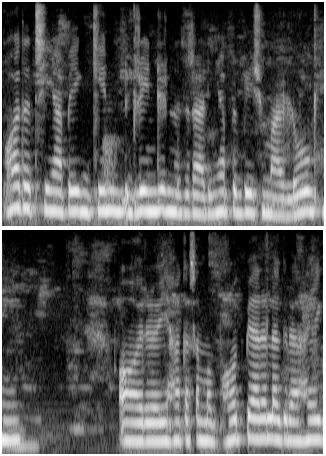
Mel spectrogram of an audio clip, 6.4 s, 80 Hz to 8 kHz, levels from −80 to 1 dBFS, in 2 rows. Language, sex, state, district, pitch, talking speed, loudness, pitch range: Hindi, female, Delhi, New Delhi, 210 Hz, 215 wpm, -13 LUFS, 200-220 Hz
